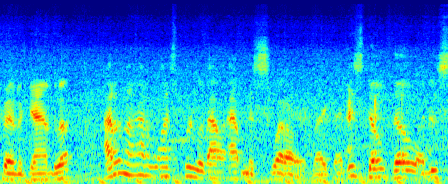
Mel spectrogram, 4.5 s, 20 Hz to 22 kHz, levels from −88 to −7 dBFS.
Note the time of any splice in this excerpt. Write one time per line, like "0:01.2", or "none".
0:00.9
